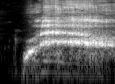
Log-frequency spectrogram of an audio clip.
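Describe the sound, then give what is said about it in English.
A person imitates a tiger roar with one sustained, raspy growl that starts abruptly and holds loud and steady for over a second, breathy and strained in tone. “That's a good tiger sound.”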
